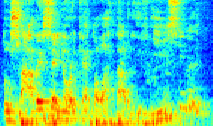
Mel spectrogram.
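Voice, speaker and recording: A pastor voicing a hesitant, doubting biblical prophet in a sermon retelling, a man pleading softly, his voice dropping well below the preacher's usual high tone. The words come out hushed and unsure. The recording rings in a roomy hall, with the voice caught from some distance. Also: expressive, moderate pace, soft background music, close to an everyday voice. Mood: doubtful.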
